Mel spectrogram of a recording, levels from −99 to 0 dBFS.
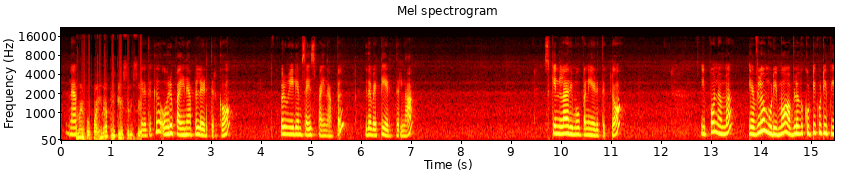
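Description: From 0.3 to 1.62 s the sound drops an octave and turns doubled and choppy, the signature of interleaved audio read as planar: alternating left-right samples are split so each half-block plays as one channel at half speed. Blocks of about 23.22 ms, which fits a 1024-sample block, leave a chop near 43.1 Hz. Unlike a sample-rate mismatch, which also lowers pitch, the overall pace stays correct and nothing lengthens.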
